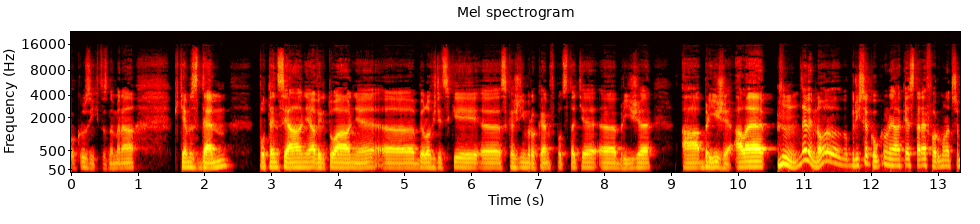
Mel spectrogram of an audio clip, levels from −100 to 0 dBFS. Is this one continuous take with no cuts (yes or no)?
yes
